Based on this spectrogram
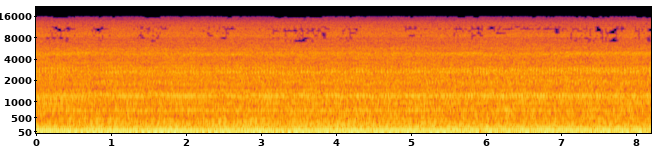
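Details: Project boat, starboard engine at its first start-up on a water hose: heavy idle with a steady low rumble and a faint regular tap; owner suspects a rod knock, not confirmed.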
